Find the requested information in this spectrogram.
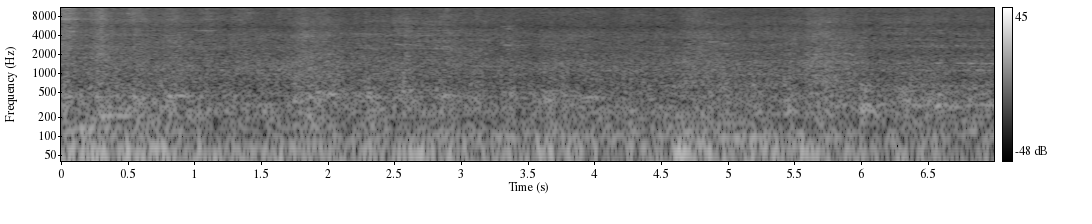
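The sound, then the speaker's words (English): A train rumbles past in a loud, steady roar of deep, heavy noise that holds at an even level from start to finish. “well, let's listen to this train a minute.”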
